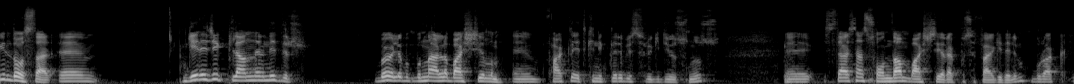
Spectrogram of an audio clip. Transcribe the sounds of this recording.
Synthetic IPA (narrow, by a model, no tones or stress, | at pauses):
seɾɟʲilʲid̪o̞slˠaɾ̥ɛː | ɟe̞lʲe̞d͡ʒɛc̚pʰlʲanlˠaɾɯned̪iɾ̥ | bø̞jlʲɛbunlˠaɾlˠabaʃlˠajalˠɯmɛːfaɾklˠɯɛt̪cʰinlʲiclʲe̞ɾɛbiɾsyɾyɟid̪ijo̞sunuz̥ | ɛːist̪ʰæɾsænso̞nd̪anbaʃlˠɯjaɾak̚busefæɾɟid̪elʲimbuɾak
